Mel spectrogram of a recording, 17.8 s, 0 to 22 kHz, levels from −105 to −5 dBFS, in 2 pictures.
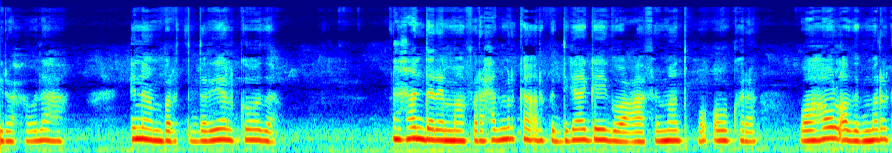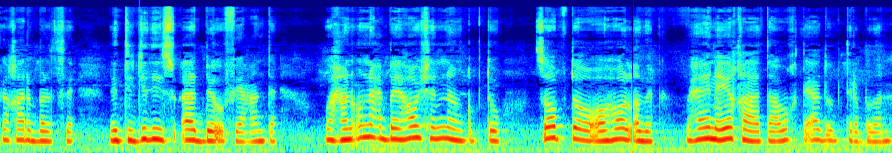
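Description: At 10.31 s, just before "aad bay", and at 15.23 s, before "adag waxaayna", an underrun with held sample briefly starves the output, freezing the waveform flat. The 1.2 ms hold loses about 1 ms of audio. The 17 ms hold loses around 20 ms of speech.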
